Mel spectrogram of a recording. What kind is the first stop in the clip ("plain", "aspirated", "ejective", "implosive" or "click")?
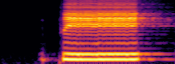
plain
